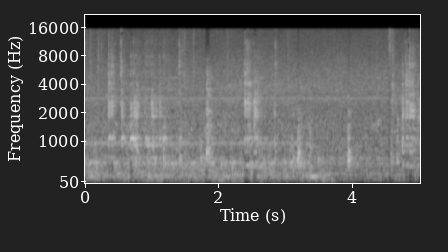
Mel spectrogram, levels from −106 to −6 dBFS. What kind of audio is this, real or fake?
real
